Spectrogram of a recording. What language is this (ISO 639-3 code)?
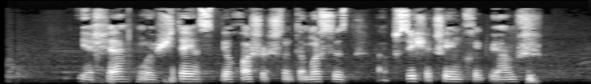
abk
